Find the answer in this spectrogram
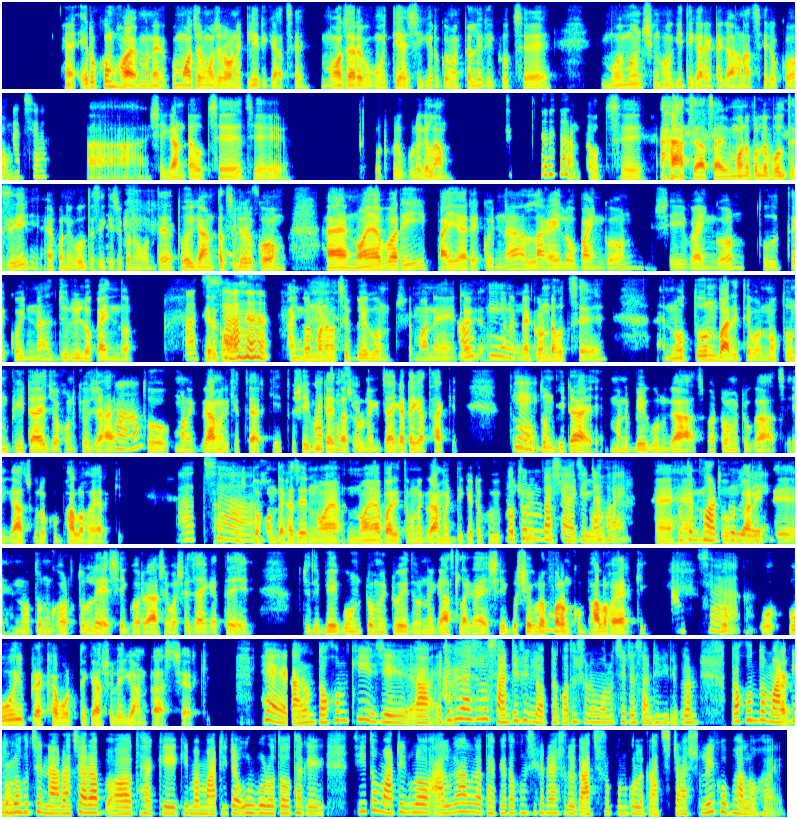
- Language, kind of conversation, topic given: Bengali, podcast, কোন গান, বিট বা শব্দ তোমার কাজের ফ্লো তৈরি করতে সাহায্য করে?
- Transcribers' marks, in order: other background noise; laughing while speaking: "আচ্ছা, আচ্ছা আমি মনে পড়লে বলতেছি"; chuckle; chuckle; laughing while speaking: "আচ্ছা"; laughing while speaking: "আচ্ছা"; throat clearing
